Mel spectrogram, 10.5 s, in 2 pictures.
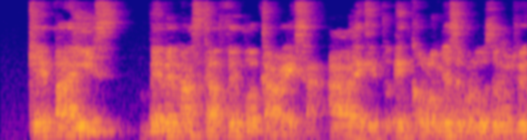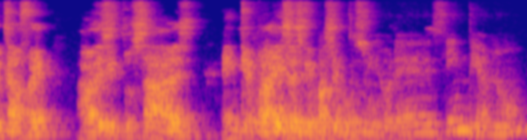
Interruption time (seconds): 8 s

